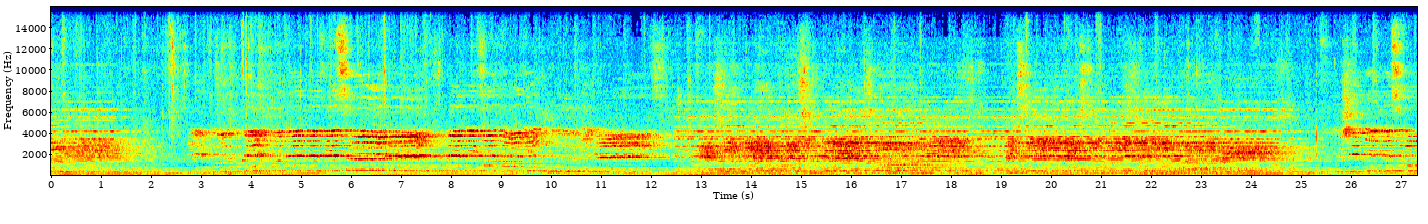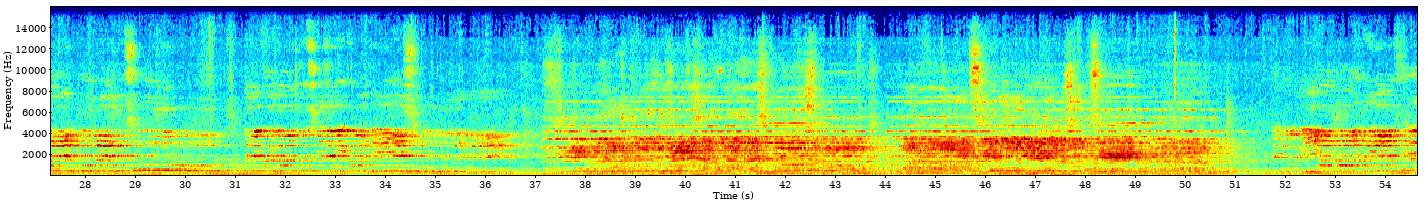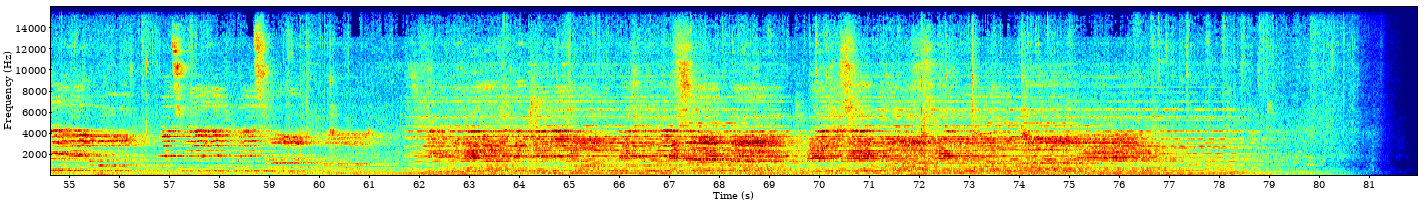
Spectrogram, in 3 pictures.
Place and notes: Fragment of a mass in de Cathédrale de Notre Dame (3). Binaural recording.
Paris, France, 10 September 2010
